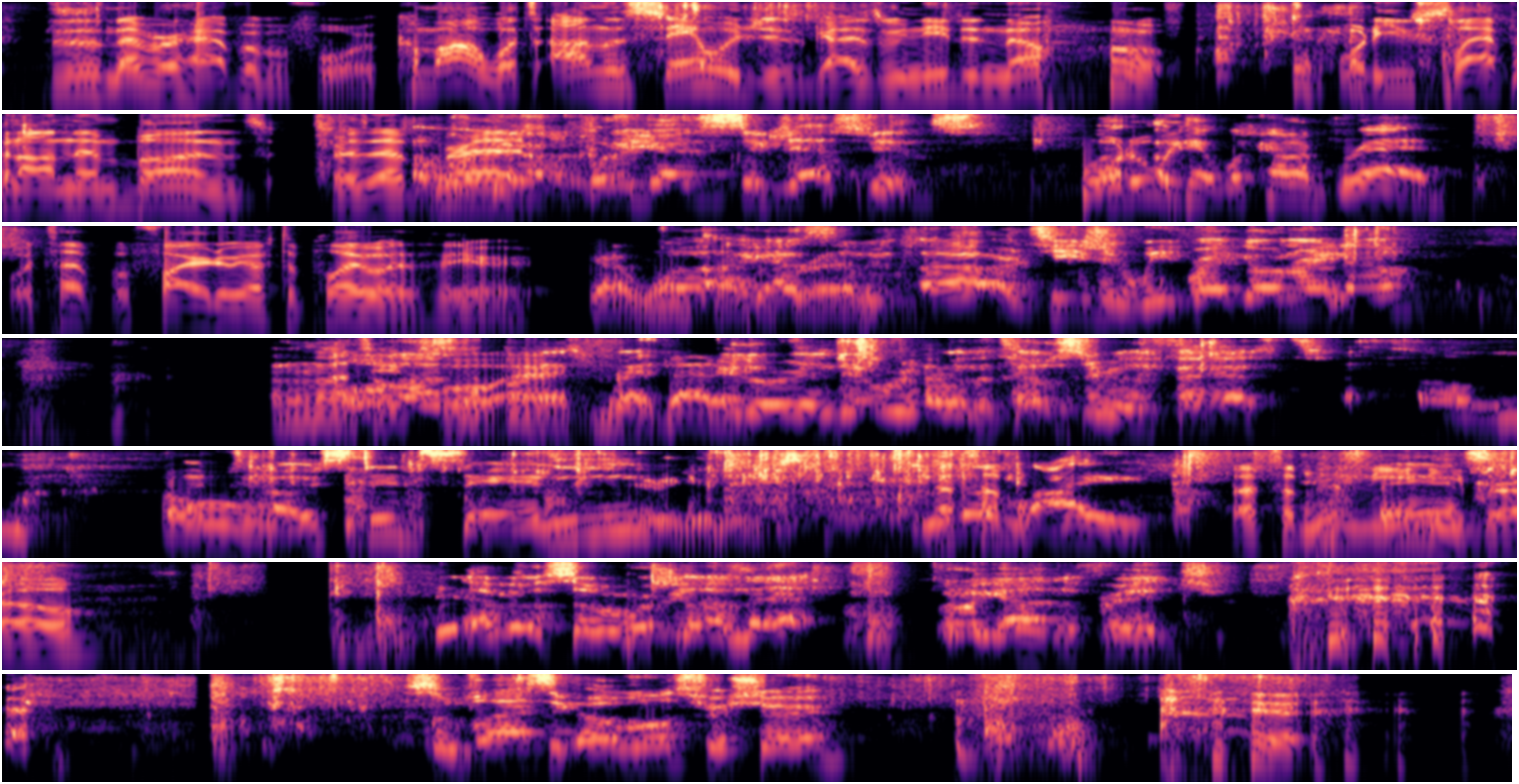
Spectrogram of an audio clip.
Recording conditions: video call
